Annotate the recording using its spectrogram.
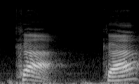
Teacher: Kemudian huruf kaf. Huruf kaf di mana pangkal lidah itu menyentuh langit-langit bagian yang keras.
